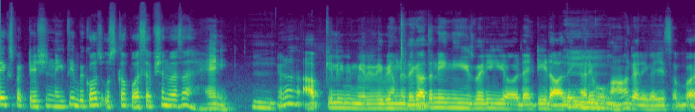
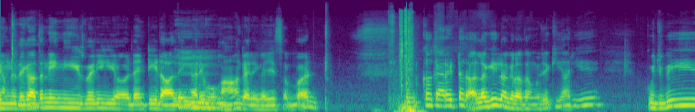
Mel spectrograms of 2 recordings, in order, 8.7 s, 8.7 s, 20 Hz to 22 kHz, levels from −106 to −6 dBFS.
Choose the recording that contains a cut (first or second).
second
